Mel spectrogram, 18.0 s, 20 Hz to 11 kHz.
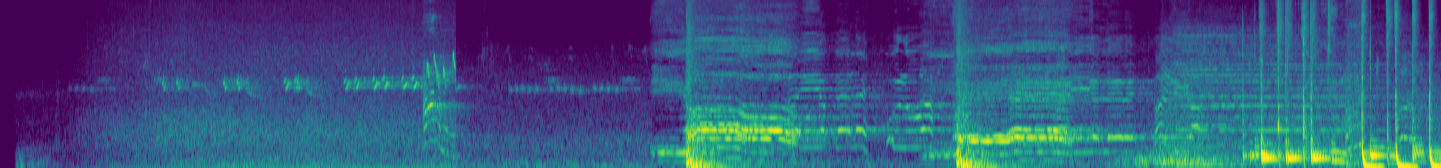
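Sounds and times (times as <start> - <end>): small birds chirping: 0.2 - 8.5
outdoor background noise: 0.2 - 14.4.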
